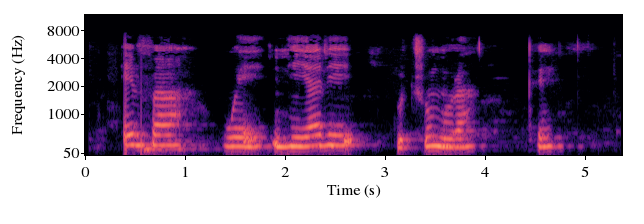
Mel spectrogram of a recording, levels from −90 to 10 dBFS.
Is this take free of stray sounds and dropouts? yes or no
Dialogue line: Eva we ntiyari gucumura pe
yes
